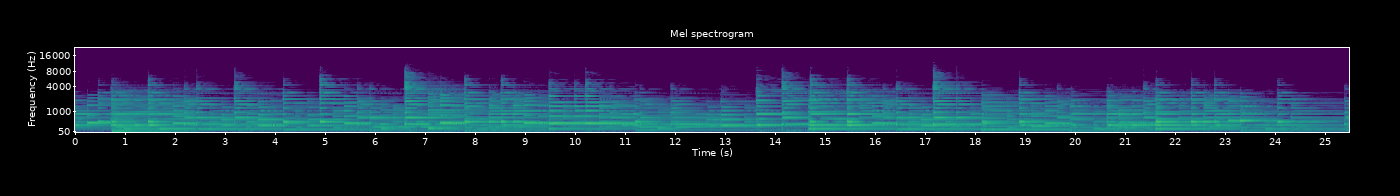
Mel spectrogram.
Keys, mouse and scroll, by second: 0.2 right click, 0.7-2.6 middle drag, 2.6 right click, 5.3-8.8 right drag, 9.1-11.1 right drag, 16.3 KP_7, 16.6 KP_Decimal, 16.9 KP_3, 20.4 click, 21.1 right click, 21.2-23.0 middle drag, 23.2 ctrl+r.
